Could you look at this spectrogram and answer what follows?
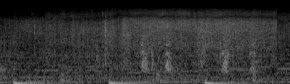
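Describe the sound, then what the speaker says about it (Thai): Thin noodles with shrimp and bean sprouts are stir-fried in a hot pan, sizzling steadily up close, with three soft thumps of the spatula at regular intervals. "ก็ผัดจนถั่วงอกเราสุกหน่อยนะครับ"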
